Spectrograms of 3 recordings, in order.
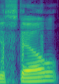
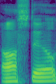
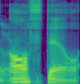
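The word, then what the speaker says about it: Austell: we went to the Estelle donut and C shop no it's AEL the AEL donut we are in Georgia you have to pronounce it correctly it's AEL a u s t e l l well I'm the one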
